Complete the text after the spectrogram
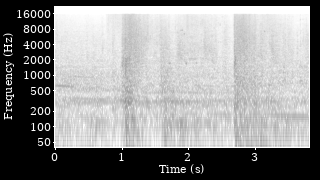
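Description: A vehicle bumps and thuds over rough ground.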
